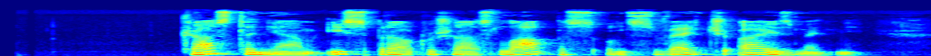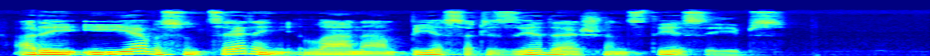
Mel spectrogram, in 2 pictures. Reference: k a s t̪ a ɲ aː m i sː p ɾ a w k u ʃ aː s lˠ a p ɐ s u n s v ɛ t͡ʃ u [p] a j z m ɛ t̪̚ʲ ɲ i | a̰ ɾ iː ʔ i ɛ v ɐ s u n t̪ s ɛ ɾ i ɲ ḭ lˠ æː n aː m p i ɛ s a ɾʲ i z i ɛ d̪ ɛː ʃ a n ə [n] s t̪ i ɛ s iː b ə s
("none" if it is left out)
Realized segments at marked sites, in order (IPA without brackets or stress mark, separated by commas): ʔ, none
